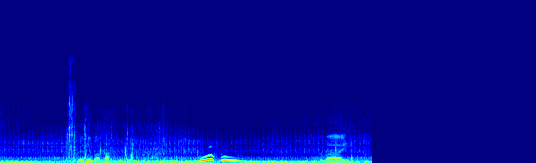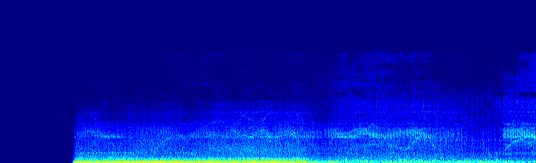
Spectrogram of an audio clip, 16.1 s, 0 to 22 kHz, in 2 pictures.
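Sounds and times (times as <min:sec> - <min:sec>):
outboard motor droning: 0:00.0 - 0:05.6, 0:09.2 - 0:16.0.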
